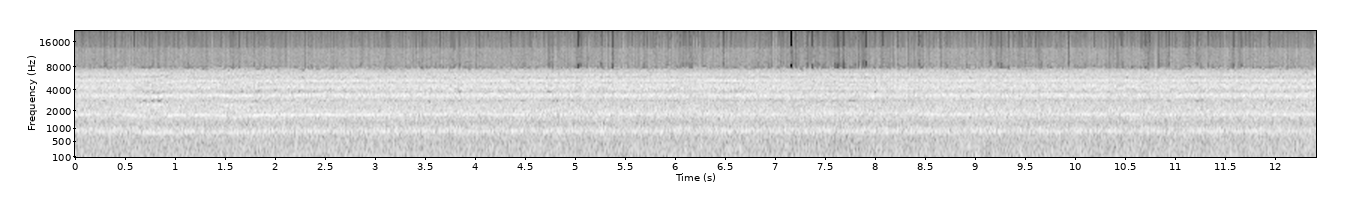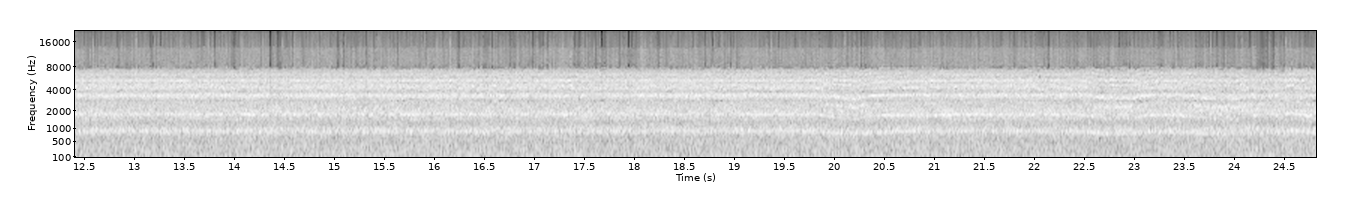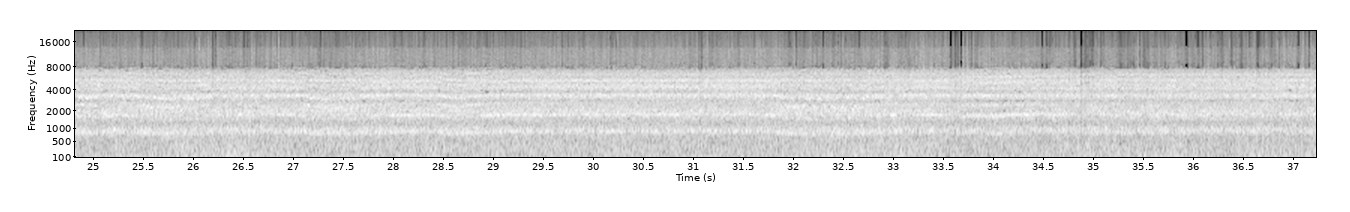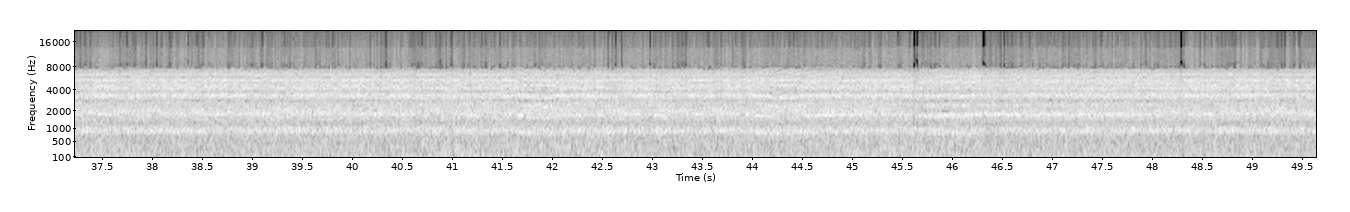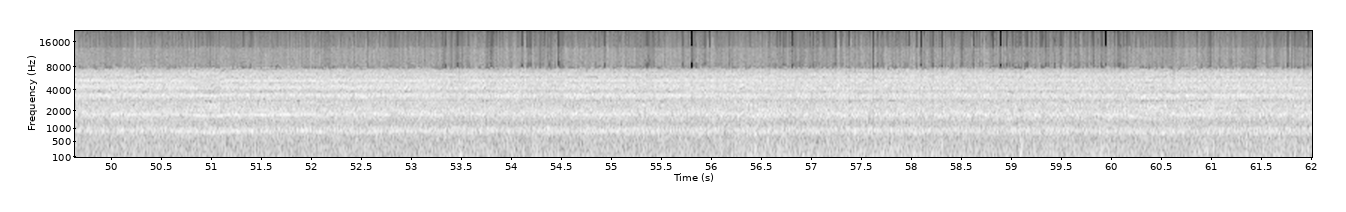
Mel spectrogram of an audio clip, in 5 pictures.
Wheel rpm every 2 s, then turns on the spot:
230, 230, 230, 230, 230, 230, 230, 240, 230, 230, 230, 230, 220, 220, 230, 230, 220, 220, 230, 230, 230, 230, 230, 230, 230, 230, 230, 230, 230, 230, 230.
none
